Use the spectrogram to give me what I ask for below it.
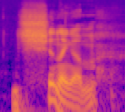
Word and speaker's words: Chillingham: Chillingham. You don't say the H in England. Chillingham. Did you know that? – It's. You don't say the H? – Chillingham. Not Chillingham.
